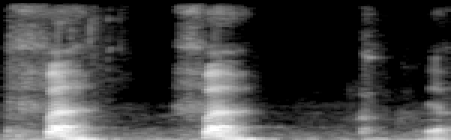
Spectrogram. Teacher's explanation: Bibir kita rapat, padahal huruf fa ada sedikit furjahnya, ada sedikit ruang yang kosong yang mana untuk mengeluarkan nafasnya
